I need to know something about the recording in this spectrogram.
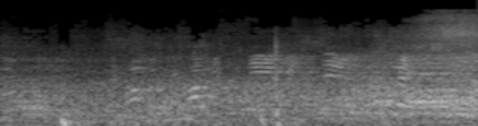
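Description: A Gaelic football kicked, a single dull thud about a third of a second in, followed by players shouting calls on the pitch.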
